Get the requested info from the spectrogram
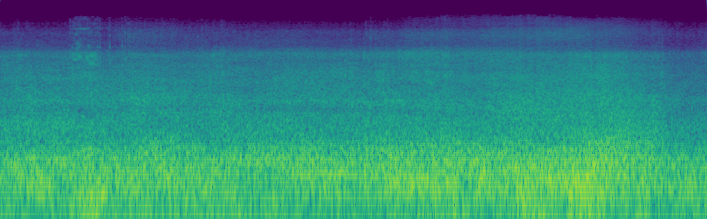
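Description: Rough surf breaking and washing up the beach, with wind buffeting the microphone; the surf swells a little louder about five to six seconds in.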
